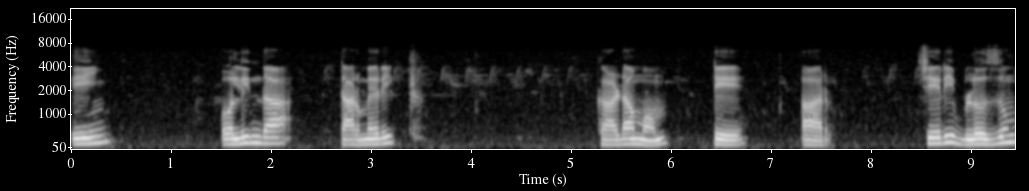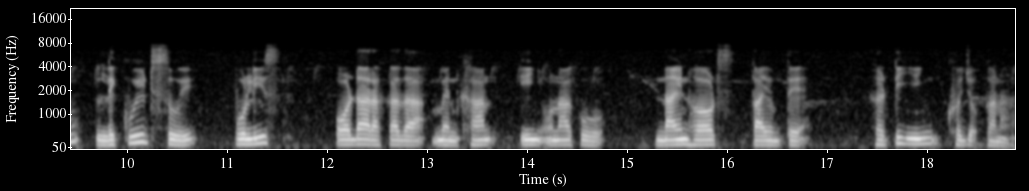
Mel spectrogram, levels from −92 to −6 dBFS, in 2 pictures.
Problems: none marked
